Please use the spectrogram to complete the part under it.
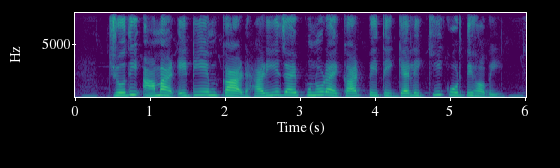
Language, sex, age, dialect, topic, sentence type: Bengali, female, 18-24, Standard Colloquial, banking, question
